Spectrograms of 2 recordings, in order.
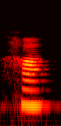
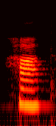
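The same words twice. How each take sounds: No difference in how they are said.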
